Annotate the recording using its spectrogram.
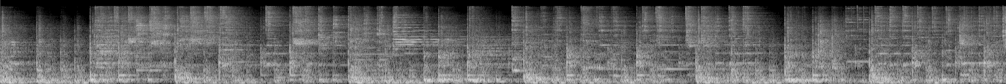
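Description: Sticks drumming a rhythmic routine on a rack of hanging metal pots and pans, the rapid strikes ringing with short pitched metallic tones.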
